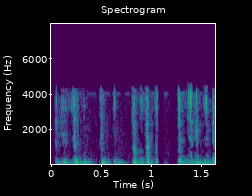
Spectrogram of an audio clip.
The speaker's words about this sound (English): I know you're there. I hear the pencil scratching.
